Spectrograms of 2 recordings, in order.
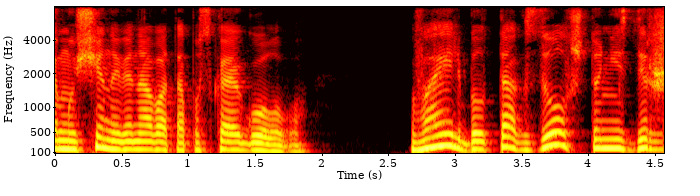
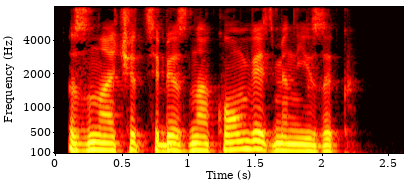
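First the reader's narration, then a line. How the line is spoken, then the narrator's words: Growl. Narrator (Russian): прорычал Ваэль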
